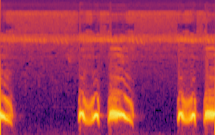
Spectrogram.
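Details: Wild-dove lure call from a spotted dove: low, soft two-note coos, a short wavering note leading into a longer sliding note, two full phrases with clipped fragments at either end.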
